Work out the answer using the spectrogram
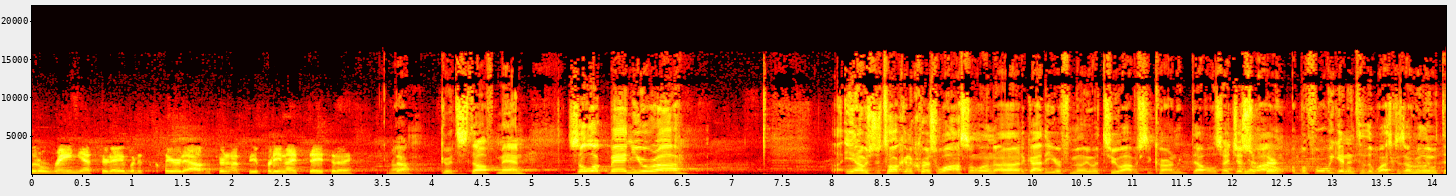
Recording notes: live from Arooga's Grill House and Sports Bar in Rockville Centre, NY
